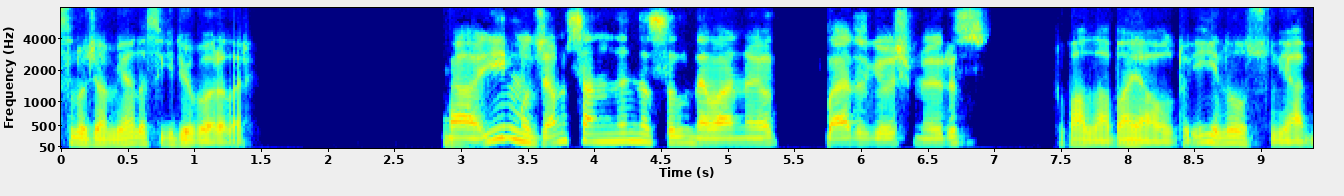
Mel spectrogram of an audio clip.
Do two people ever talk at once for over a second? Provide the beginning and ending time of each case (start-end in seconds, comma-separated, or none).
none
